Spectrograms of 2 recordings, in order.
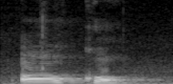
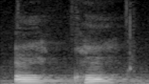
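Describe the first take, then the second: First: The tone goes from mid to low. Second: Both syllables are on a mid tone. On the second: "Re, Re"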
